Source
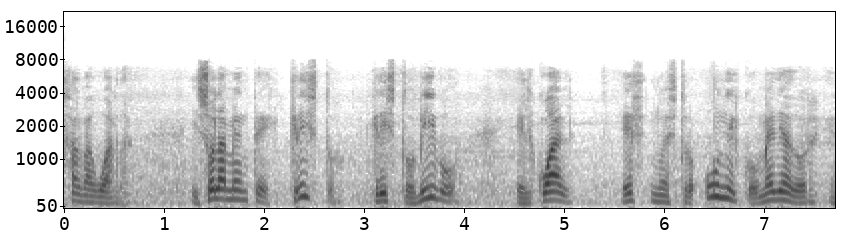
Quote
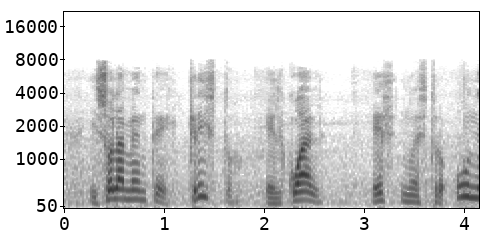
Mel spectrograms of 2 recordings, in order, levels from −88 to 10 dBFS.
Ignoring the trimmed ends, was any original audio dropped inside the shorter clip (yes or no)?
yes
